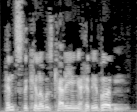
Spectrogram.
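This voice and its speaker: A dull old radio recording of a detective, superior and coolly analytical. His husky voice swings widely as he lectures in clipped, theatrical phrases. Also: fairly high pitch, expressive, fast, a bit bright. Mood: superior, deductive. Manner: pompous, clipped, instructive. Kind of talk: 1940s radio drama acting.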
